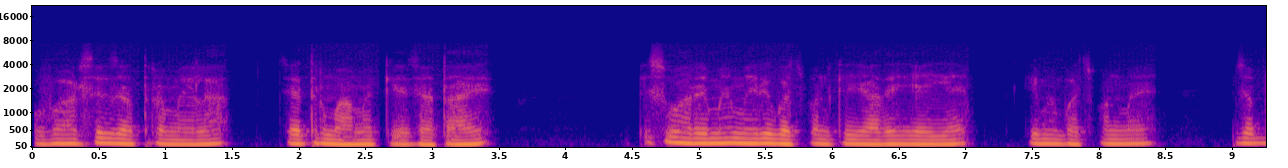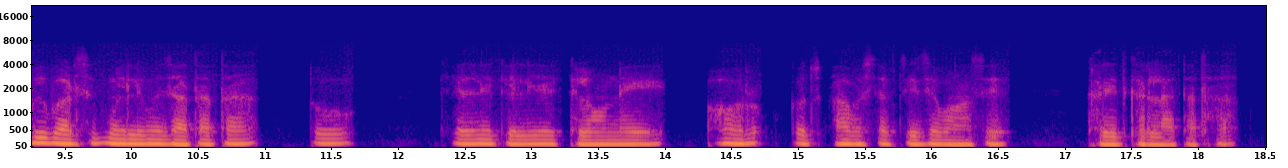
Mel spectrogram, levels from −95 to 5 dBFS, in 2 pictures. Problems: constant background noise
